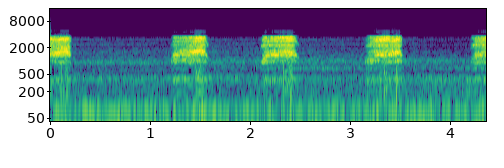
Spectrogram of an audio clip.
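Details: Nighttime owl sounds, 6 September 2015 at 10:52 PM, while a male delivers a mouse to his mate: five rasping, breathy screeches in quick succession, each about 0.3 seconds, spaced about one second apart, with faint steady hum between.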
